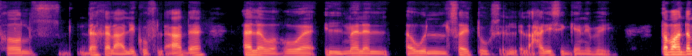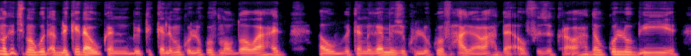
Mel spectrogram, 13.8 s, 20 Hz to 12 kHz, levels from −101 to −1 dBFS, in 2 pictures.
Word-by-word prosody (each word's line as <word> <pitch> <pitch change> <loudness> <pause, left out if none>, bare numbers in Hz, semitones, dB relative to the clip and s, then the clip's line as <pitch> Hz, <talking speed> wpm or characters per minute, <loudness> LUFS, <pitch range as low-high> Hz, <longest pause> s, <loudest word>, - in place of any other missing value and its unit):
خالص 105 -1 -6 0.2
دَخَل - - 0
عليكم - - -1
في - - -14
القعدة 115 +3 +1 0.4
ألا 120 -1 +6
وهو 105 +3 -2
المَلَل 100 0 -1 0.2
أو 110 +1 -1
الside 100 -1 -2
talks، - - -10
الأحاديث 110 0 -3
الجانبية. 85 -4 -8 0.5
طبعًا 150 +1 +11
ده 165 - +7
ما 165 - +4
كانش 155 - -2
موجود 140 +3 +2
قبل 125 0 +3
كده 150 -1 +6
وكان 105 0 -2
بتتكلِّموا 110 +4 -3
كُلّكم 125 +1 -4
في 115 - -10
موضوع 100 +3 -1
واحد 125 +3 +2 0.4
أو 105 0 +2
بتنغمزوا 110 +3 -1
كُلّكم 110 +5 -6
في 110 - -9
حاجة 105 -2 +1
واحدة 115 +3 -2
أو - - -4
في 100 - -12
ذِكرى 110 +3 -7
واحدة 140 -1 -2
وكُلّه 145 +1 0
بي 125 0 -3
110 Hz, 165 wpm, -28 LUFS, 105-125 Hz, 0.5 s, طبعًا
